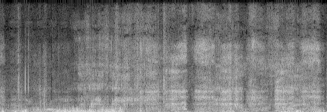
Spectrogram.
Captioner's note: growling approaches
